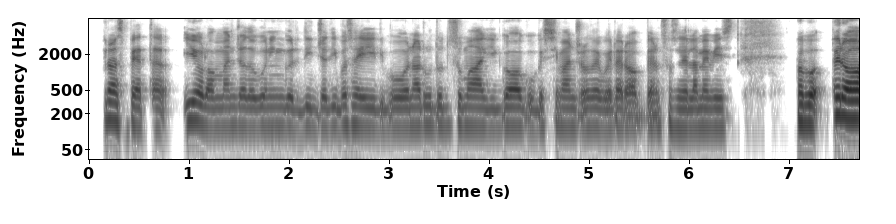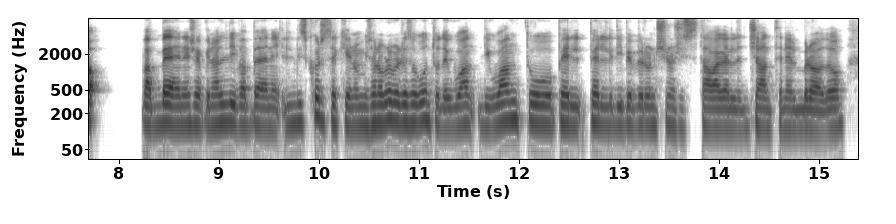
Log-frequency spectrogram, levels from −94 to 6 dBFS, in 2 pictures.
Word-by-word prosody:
Però 160 - +3
aspetta, 130 -4 -3
io 155 0 +2
l'ho 130 -2 -1
mangiato 125 0 -4
con 130 0 -4
ingordigia, 125 -1 -5
tipo 130 +1 -5
sai, 130 -2 -1
tipo 125 +1 -4
Naruto 130 +1 -3
Uzumaki, 130 -2 -3
Goku 130 -1 0
che - - -6
si - - -4
mangiano 125 -1 -3
sai 125 - -2
quelle 120 - -2
robe, 65 0 -3
non 65 - -6
so - - -9
se 120 -1 -2
l'hai 120 0 -1
mai 125 0 -1
vis 125 0 -4 0.6
proprio 145 -1 +3
però 175 -3 +9 0.4
va 135 -1 +3
bene, 135 0 +5
cioè, 135 -1 -1
fino 135 - -3
a 135 - +1
lì 145 0 +1
va 135 - -1
bene. 130 -2 -1
Il 135 +3 -7
discorso 150 +1 -1
è - - -2
che 135 0 -2
non 130 - -4
mi 130 - -4
sono 140 +2 +1
proprio 155 0 +3
reso 145 0 +2
conto 150 -2 -1
de 125 -1 -1
quan 135 +2 0
di 130 - -7
quanto 145 0 +1
pel 140 -2 0
pelle 135 -3 -1
di 130 - -5
peperoncino 130 -1 -3
ci 125 - -8
stava 125 +1 0
galleggiante 120 0 -1
nel 120 0 -4
brodo. 120 +2 0
130 Hz, 225 wpm, -23 LUFS, 125-140 Hz, 0.6 s, però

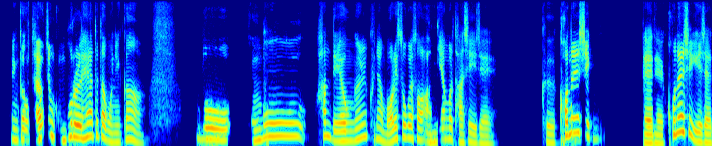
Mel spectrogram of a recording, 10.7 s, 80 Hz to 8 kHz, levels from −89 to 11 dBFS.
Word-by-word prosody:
그러니까 175 0 -1
자격증 220 +7 +3
공부를 200 +4 +4
해야 220 +3 +4
되다 225 -2 +2
보니까 140 -1 -4 0.7
뭐 175 -2 +2 0.3
공부한 220 +4 -1
내용을 150 +6 0
그냥 180 -6 -7
머릿속에서 185 +5 +1
암기한 140 +4 -4
걸 180 - -1
다시 135 -2 -4
이제 115 -3 -5 0.7
그 130 -2 -4
커넬식 250 - +2 0.7
네네 125 -2 +2
코넬식 275 - +4
이제 135 -3 +1
175 Hz, 280 characters per minute, -23 LUFS, 140-215 Hz, 0.7 s, 공부를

